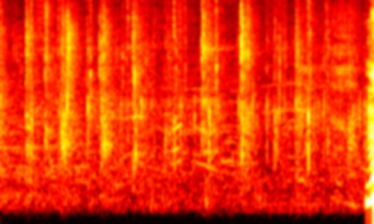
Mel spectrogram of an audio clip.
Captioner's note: audience applauding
